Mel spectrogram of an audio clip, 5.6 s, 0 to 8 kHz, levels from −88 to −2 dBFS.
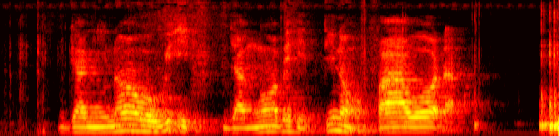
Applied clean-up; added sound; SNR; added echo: none; Scissors; 8 dB; reverberation time 0.7 s.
